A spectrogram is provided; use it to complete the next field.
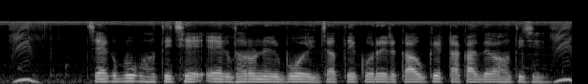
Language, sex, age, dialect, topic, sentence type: Bengali, male, 18-24, Western, banking, statement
